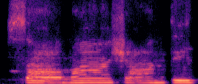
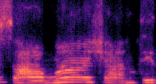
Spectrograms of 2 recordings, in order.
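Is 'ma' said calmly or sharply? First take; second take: calmly; sharply. First: The word 'ma' is said calmly, with svarita pitch. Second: The word 'ma' is said sharply, without svarita pitch.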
